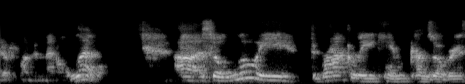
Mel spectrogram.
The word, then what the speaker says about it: de Broglie: Everyone, I can't pronounce that name. De Broglie?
